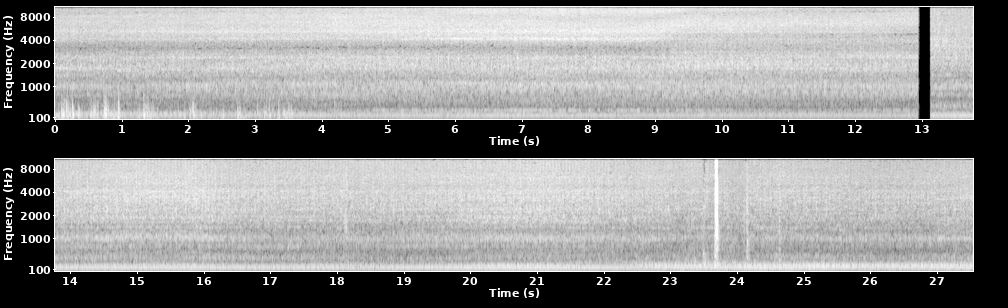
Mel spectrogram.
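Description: Ford Granada engine idling steadily. A few sharp clicks in the first few seconds and one sharp click about three-quarters of the way through.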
